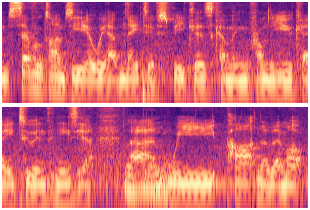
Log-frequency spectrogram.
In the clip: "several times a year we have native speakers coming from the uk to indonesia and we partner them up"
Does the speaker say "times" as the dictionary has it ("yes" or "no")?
yes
